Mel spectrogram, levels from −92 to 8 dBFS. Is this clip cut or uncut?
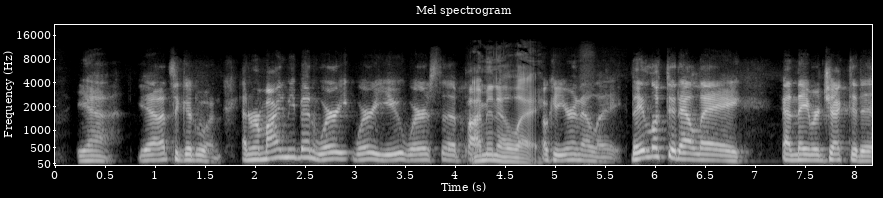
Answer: cut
